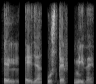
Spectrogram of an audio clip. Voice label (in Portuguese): "mide", espanhol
